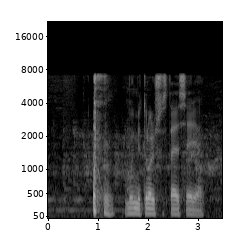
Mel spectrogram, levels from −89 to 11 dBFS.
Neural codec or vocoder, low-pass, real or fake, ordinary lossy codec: none; 7.2 kHz; real; none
